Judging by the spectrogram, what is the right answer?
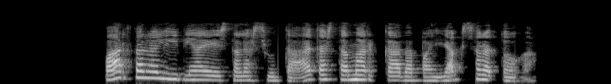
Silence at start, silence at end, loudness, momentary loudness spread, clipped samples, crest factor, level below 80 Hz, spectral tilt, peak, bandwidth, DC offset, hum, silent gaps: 1.05 s; 0.75 s; -19 LUFS; 9 LU; under 0.1%; 20 dB; -62 dBFS; -5 dB/octave; 0 dBFS; 7.6 kHz; under 0.1%; none; 3.79-3.85 s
